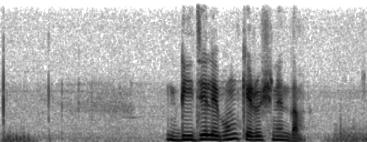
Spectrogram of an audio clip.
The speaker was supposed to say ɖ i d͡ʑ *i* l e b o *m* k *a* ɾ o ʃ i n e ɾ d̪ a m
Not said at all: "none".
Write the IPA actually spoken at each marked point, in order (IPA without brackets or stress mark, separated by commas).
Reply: e, ŋ, e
